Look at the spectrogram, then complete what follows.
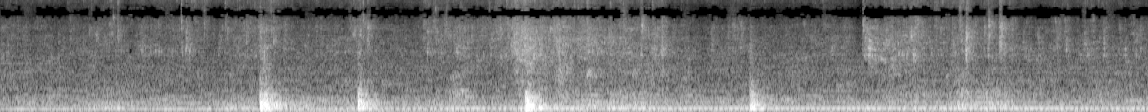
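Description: Cold tap water running into the kitchen sink as whole okra pods are rinsed in a metal bowl. Four sharp knocks break through the running water, the loudest about four seconds in.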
